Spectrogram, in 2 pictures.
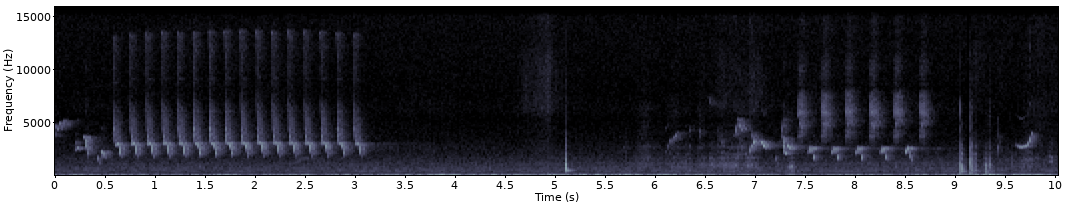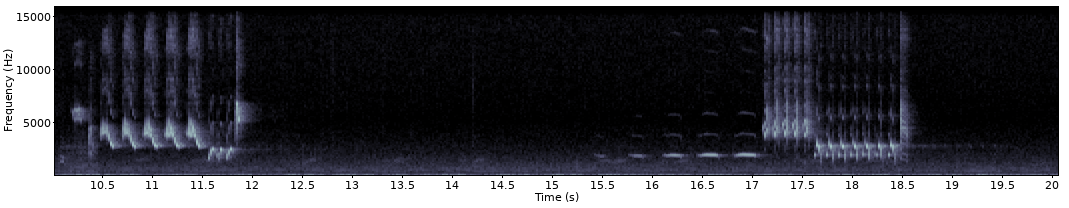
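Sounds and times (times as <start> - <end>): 
common nightingale singing: 0.0 - 3.2, 5.6 - 12.1, 15.4 - 18.7.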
